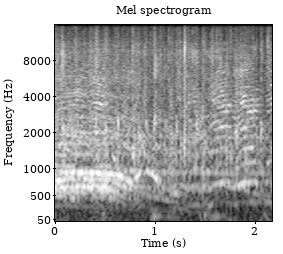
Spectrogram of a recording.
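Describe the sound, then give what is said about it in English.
An audience at a comedy show in Melbourne cheers and whoops to welcome an act on stage, with scattered clapping mixed into a steady, lively crowd roar whose rising and falling shouts carry throughout. “Let's get some cheering and whooping and screaming. Here we go.”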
